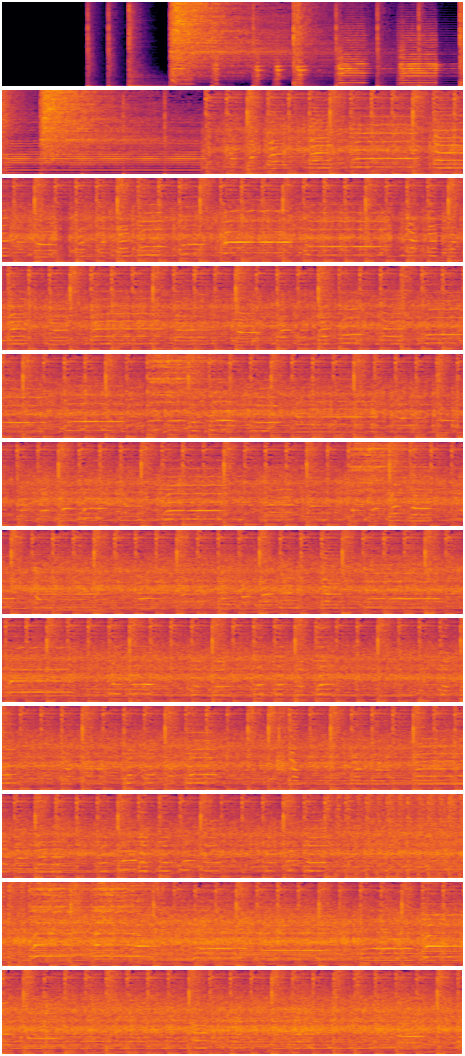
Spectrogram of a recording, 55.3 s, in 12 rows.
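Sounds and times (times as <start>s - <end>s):
rock background music: 1.7s - 55.3s
warp effect: 1.7s - 55.3s.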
